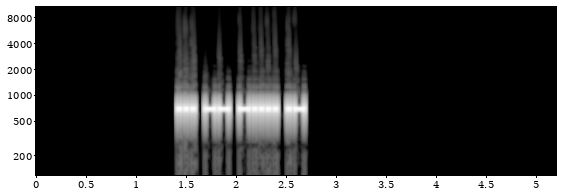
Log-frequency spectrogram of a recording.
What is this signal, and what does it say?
Morse code, heard as a keyed tone, about 36 wpm, 700 Hz. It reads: SM6A
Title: DXCC-100 Call Signs - 4 Characters - Repeated 3x - 35wpm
